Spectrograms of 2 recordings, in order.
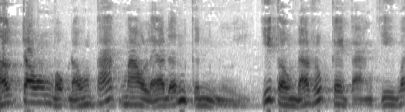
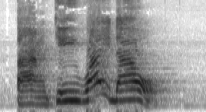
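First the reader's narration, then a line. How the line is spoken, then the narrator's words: Shrill female scream. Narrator (Vietnamese): Ngọc Diệm Diêm Bà đứng bên ngoài hét lên lanh lảnh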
